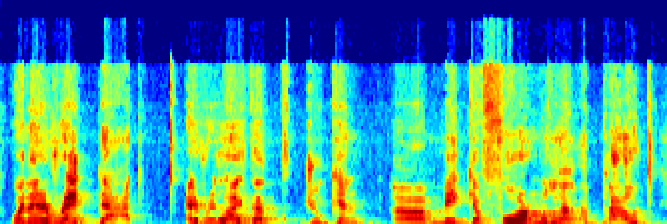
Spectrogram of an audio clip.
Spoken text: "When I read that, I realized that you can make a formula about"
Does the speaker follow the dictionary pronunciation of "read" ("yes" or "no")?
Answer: yes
